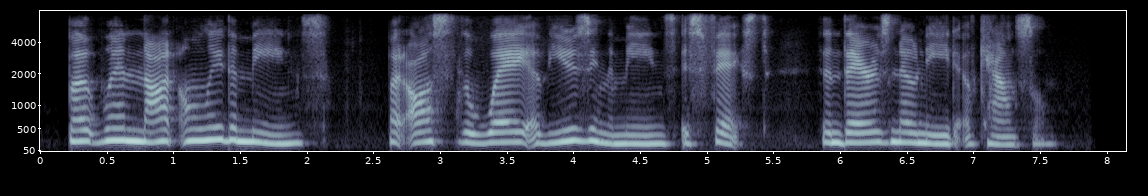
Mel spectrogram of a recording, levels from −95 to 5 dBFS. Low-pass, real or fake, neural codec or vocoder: 7.2 kHz; fake; codec, 16 kHz, 8 kbps, FunCodec, trained on Chinese and English, 25 frames a second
